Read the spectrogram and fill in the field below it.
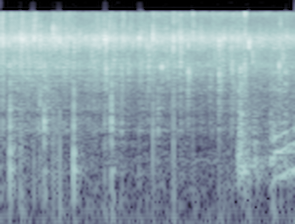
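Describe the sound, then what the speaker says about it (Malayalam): Finely chopped ginger and garlic sautéing in oil, a bright, steady sizzle with quick rhythmic stirring taps throughout, close and fairly loud, no talking. "ആദ്യം തന്നെ അത് കഴിഞ്ഞ് ഇഞ്ചി വെളുത്തുള്ളി ചെറുതായിട്ട് അരിഞ്ഞത്"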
